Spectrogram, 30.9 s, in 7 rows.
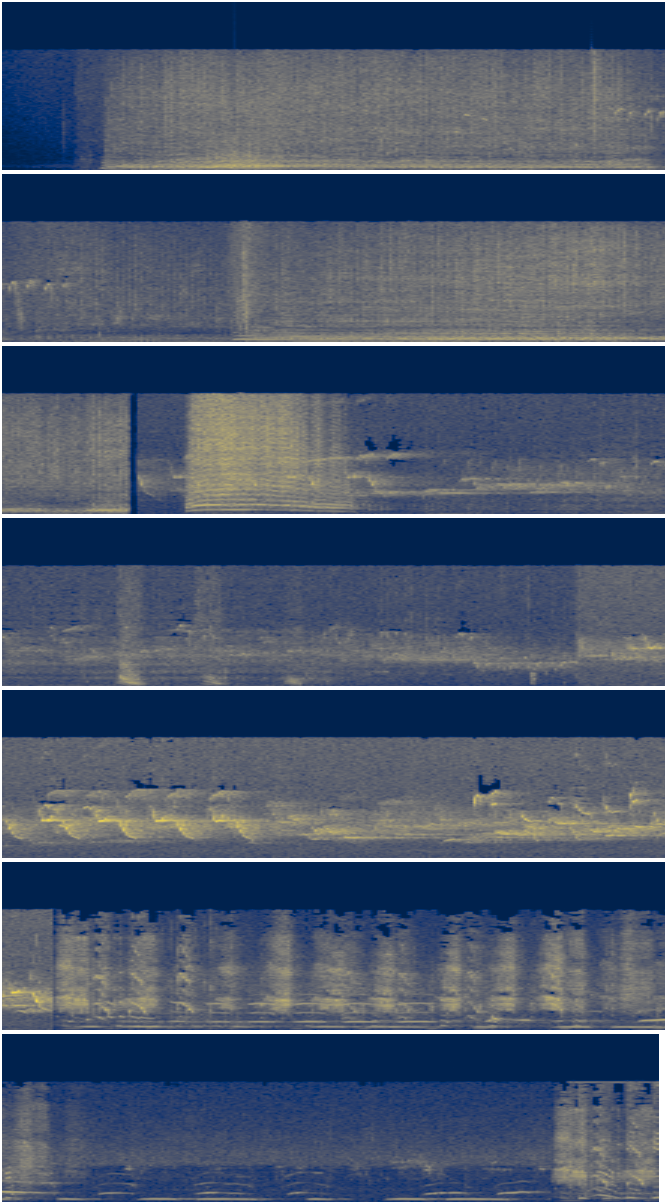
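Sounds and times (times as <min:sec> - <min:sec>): rising-and-falling cry: 0:00.6 - 0:11.4
drawn-out pitched animal call: 0:00.6 - 0:11.5, 0:22.5 - 0:26.8
falling whistled bird calls: 0:00.7 - 0:17.1, 0:20.6 - 0:30.9.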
